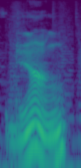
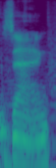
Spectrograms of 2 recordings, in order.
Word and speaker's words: Jung: Now, if we go further down, we have Rod Jung, who I've unfortunately been pronouncing incorrectly for the past couple of weeks, saying Zhang, but he had a solid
